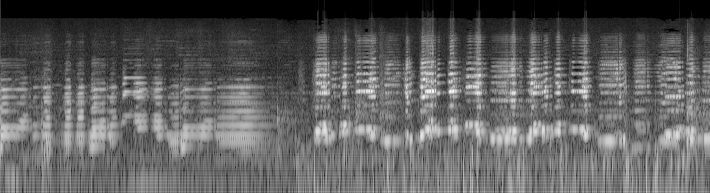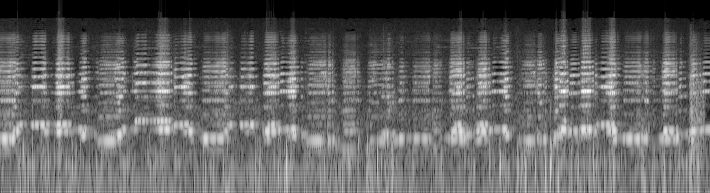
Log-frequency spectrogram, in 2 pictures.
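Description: Background music with a melody line; a louder, busier section with more sharp attacks comes in about six seconds in.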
